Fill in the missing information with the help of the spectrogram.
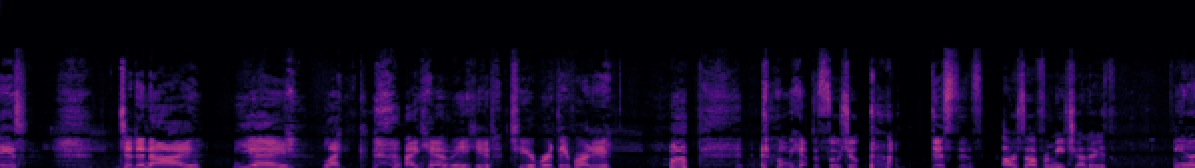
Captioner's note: fake Coughs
